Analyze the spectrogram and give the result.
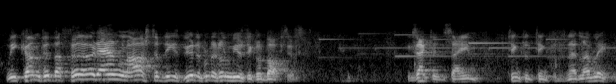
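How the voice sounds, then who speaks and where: Man playing a wheedling London auctioneer, animated, old film sound. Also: on the high side, fast, close to an everyday voice. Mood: cajoling. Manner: theatrical sales patter, repetitive calls. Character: chatty, wheedling London auctioneer, male, hustling salesman. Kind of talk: 1940s film acting. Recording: muffled 1940s film soundtrack, music behind.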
